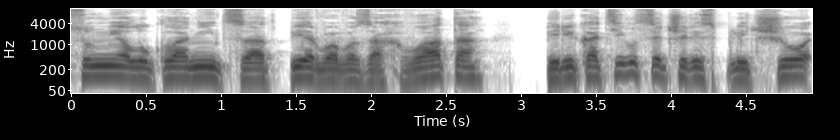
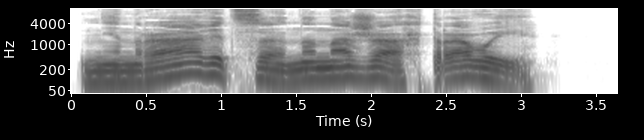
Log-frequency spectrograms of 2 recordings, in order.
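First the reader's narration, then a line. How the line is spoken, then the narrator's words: Slow, deliberate, bewildered. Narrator (Russian): Медленно и с расстановкой произнесла Ерина, сама не понимая, откуда пришли эти слова и интонации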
